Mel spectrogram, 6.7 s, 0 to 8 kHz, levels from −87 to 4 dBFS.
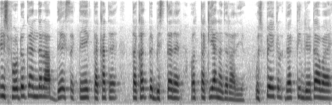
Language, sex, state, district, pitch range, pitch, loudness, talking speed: Hindi, male, Chhattisgarh, Bastar, 210-240 Hz, 220 Hz, -15 LUFS, 245 wpm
